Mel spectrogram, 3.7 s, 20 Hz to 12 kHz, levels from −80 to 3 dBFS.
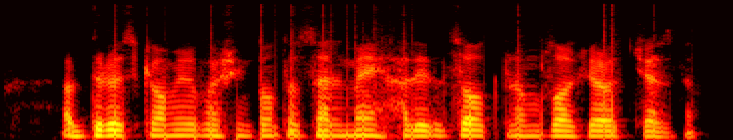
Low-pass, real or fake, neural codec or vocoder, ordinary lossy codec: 10.8 kHz; real; none; AAC, 64 kbps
